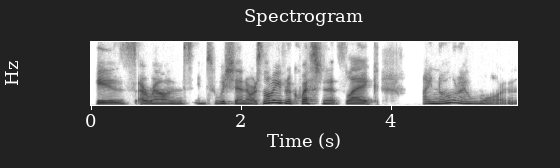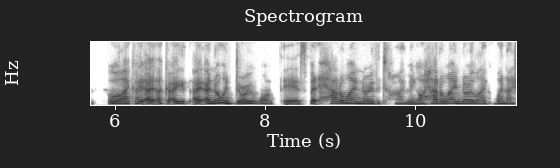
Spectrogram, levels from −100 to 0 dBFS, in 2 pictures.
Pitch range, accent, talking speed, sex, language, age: 200-245 Hz, Australian, 220 wpm, female, English, 20-39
